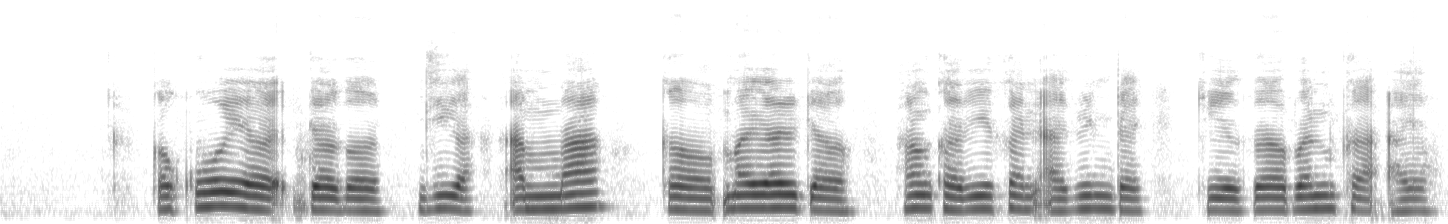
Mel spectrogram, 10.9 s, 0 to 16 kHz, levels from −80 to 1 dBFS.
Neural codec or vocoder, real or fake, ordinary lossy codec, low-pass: codec, 44.1 kHz, 3.4 kbps, Pupu-Codec; fake; none; 14.4 kHz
